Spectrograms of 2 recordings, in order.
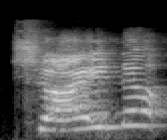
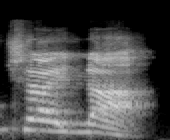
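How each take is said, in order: First: "China" stressed up front, CHI-na; slow demo, weight on the first syllable of "China". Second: "China" stressed at the end, chi-NA; stress on last syllable. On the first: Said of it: "a primeira sílaba vai ser a sílaba mais forte". ("China" forte no começo, CHAI-na) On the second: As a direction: offer "China" with the weight on its final syllable. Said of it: "você fica assim". ("China" forte no final, chai-NÁ) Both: Shown as a demonstration.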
